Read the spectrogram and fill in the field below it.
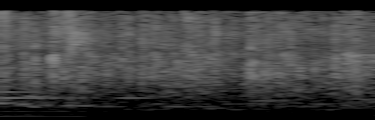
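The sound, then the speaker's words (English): An audience claps together in a dense, continuous wash of many hands, steady and fairly loud throughout, with no distinct individual claps standing out. “Are you clapping or you?”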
